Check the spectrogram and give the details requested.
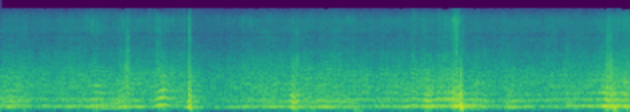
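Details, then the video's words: Honey bees droning in their hive, a constant low buzz layered with higher harmonics, interrupted by several sharp clicks or knocks and gentle swells in volume. "bees therapy hive natural buzzing sound"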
